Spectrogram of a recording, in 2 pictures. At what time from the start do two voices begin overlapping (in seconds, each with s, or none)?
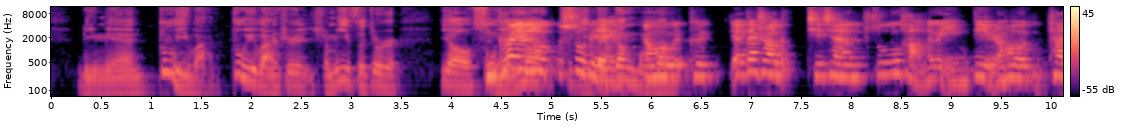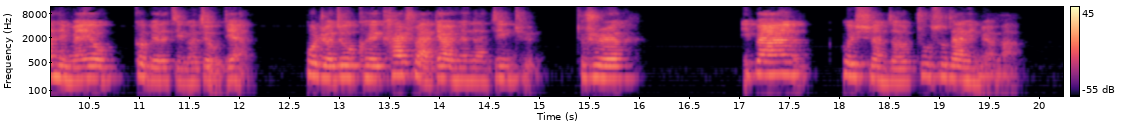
4.3 s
